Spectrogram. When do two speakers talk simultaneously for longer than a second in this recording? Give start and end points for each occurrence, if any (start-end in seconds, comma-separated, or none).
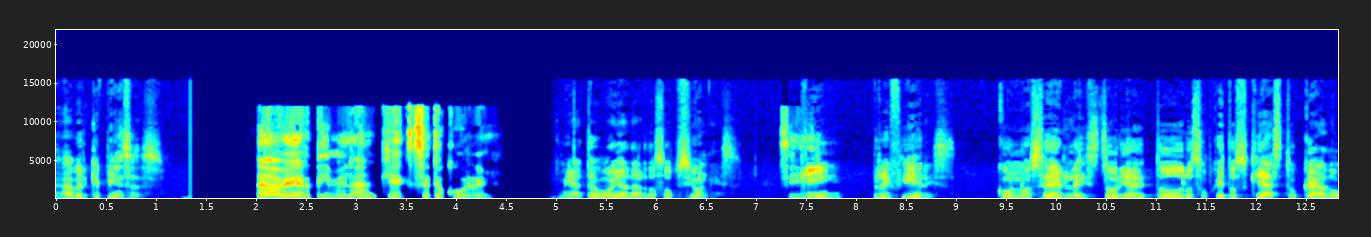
none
